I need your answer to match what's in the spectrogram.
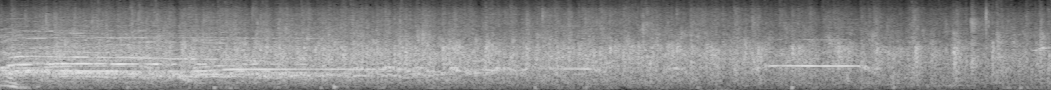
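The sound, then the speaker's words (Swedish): A concert audience in Sweden applauds a singer and a jazz trio at a tribute concert, loud and steady, the dense clapping sustained throughout, with faint whistles or cheers rising over it early on before it eases slightly toward the end. “En varm applåd för”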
